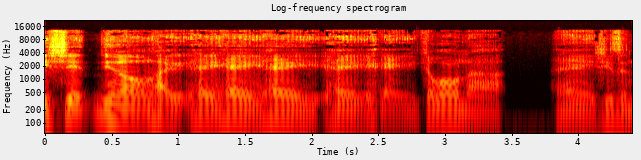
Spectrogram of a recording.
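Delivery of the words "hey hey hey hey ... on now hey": low, fading nervous "hey, hey"; backing off a threat, voice shrinking; soft jittery pleading, quieter and quieter. Retold or imitated. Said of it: "when you're nervous, when you say".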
